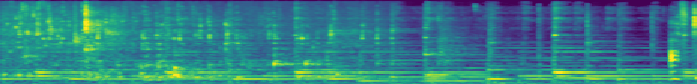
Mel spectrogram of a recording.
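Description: Water draining down a kitchen sink plug hole after a blockage is cleared, a steady gurgling swirl with trickles and drips, close and continuous, with a faint tonal hum underneath.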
